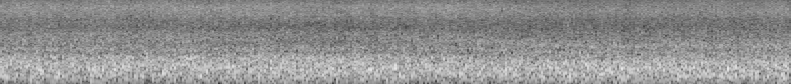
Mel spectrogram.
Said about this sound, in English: Yesterday when I was at the little waterfall, the secret one, when I got close to it I could feel the wind coming off it. But here, I'm not even close. And I can feel the wind coming off it.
